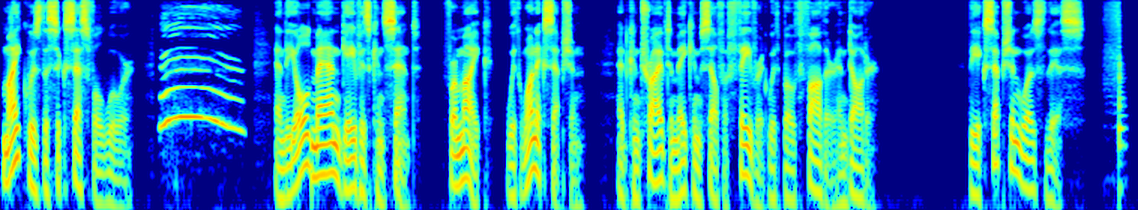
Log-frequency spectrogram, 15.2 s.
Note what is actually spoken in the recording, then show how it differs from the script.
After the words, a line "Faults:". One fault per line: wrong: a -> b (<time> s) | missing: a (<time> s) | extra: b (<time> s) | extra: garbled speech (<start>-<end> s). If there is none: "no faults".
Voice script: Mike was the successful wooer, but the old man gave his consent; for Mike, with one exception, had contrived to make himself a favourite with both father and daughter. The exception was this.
Mike was the successful wooer, and the old man gave his consent; for Mike, with one exception, had contrived to make himself a favourite with both father and daughter. The exception was this.
Faults:
wrong: but -> and (3.6 s)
